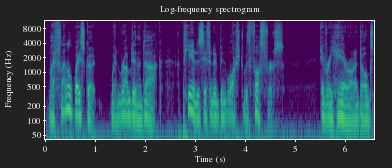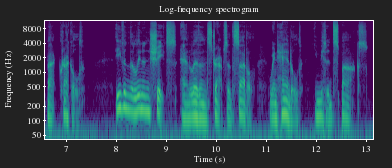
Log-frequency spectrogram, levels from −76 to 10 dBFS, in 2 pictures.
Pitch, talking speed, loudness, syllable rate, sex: 120 Hz, 165 wpm, -22 LUFS, 5.2 syllables/s, male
